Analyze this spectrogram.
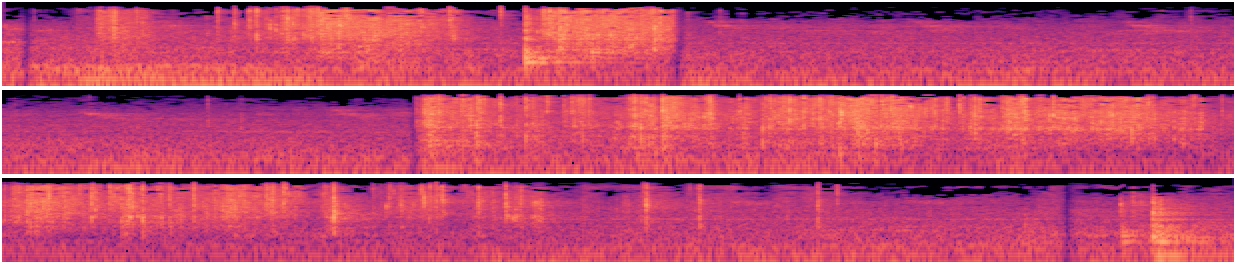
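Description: Aluminium foil crinkling and crackling as a foil packet is handled and crumpled into a ball by hand. It comes in two spells, a short one near the start and a longer one through the middle.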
